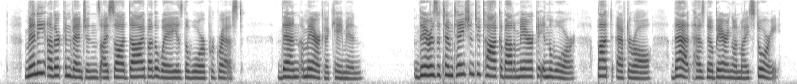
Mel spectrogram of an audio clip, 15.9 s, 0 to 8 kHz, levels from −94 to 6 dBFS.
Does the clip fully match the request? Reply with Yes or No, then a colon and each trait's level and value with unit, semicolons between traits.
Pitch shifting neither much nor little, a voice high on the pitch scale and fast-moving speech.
No: average, 3.9 semitones; very high, 250 Hz; average, 145 wpm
